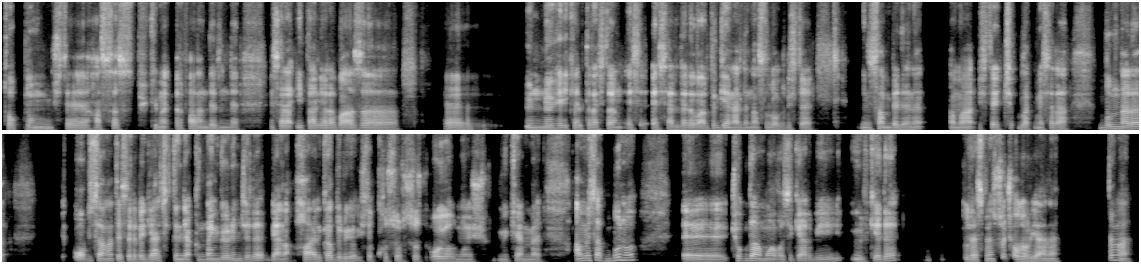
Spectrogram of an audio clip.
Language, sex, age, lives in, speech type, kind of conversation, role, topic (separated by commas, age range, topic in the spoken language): Turkish, male, 30-34, Greece, conversation, unstructured, none, Sanat eserlerine sansür uygulanmalı mı?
